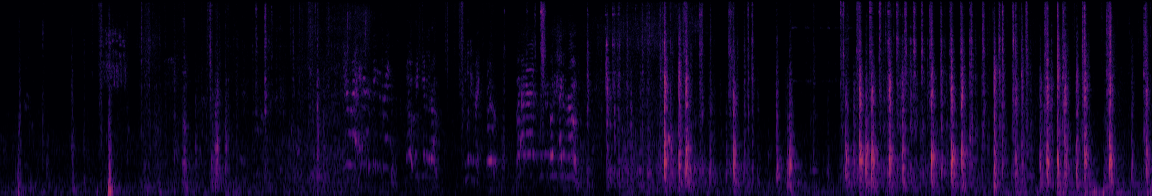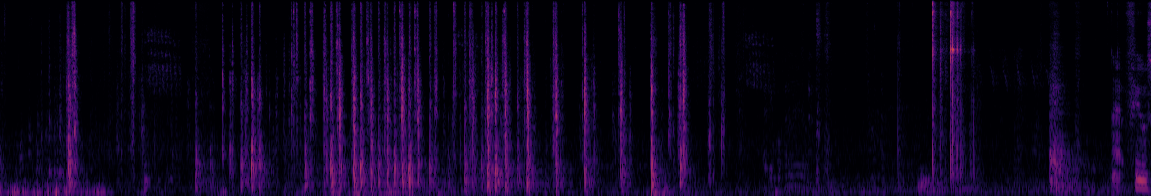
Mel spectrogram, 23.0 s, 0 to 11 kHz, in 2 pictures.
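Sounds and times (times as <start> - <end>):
metallic clicks and rattles of tools: 6.0 - 13.0, 13.6 - 17.9.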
